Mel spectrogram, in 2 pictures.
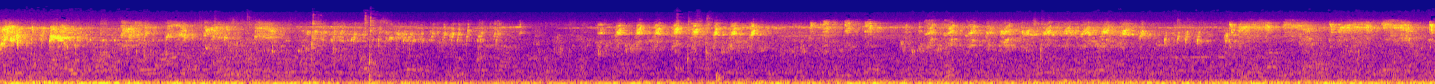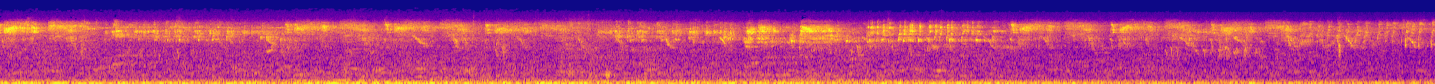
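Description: Small birds chirping and twittering continuously in quick, repeated high trills, over a steady low hum.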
